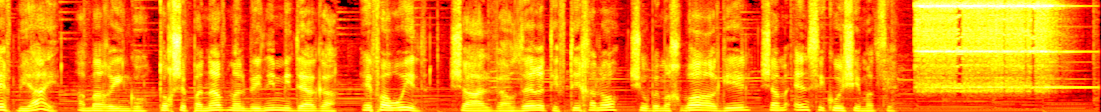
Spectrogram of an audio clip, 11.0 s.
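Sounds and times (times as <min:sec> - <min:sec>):
speech: 0:00.0 - 0:09.3
doorbell ringing at an apartment door: 0:09.2 - 0:11.0.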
